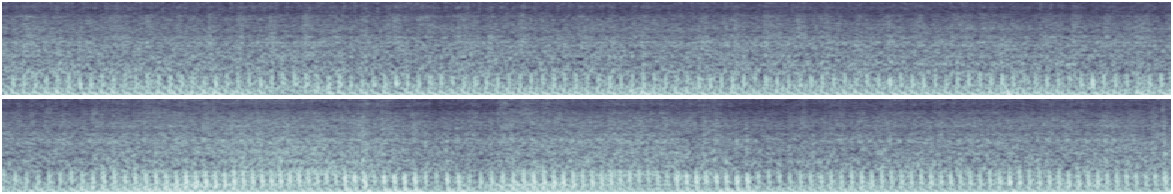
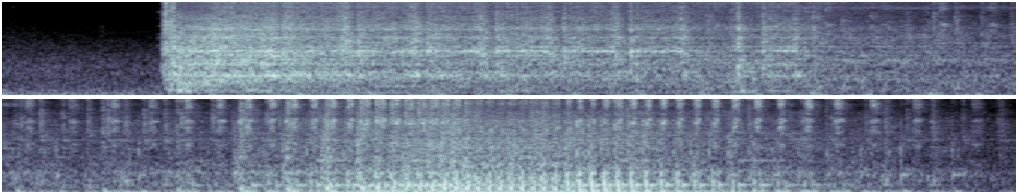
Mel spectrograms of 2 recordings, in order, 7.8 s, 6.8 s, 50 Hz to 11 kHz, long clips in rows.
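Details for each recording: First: Troy-Bilt 30-inch rear engine rider after carburetor rebuild: small single keeps a steady, even putter, no stumbling or surging, slightly low idle; clogged main jet was the fault, not the gas. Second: Troy-Bilt 30-inch rear engine rider running on oil-gas mix, off choke after carb cleaner spray: fires, surges briefly, then fades toward stalling; not getting fuel.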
